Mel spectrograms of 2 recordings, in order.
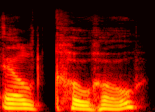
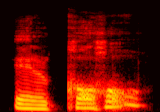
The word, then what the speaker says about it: El Cojo: just a minute who's el co-ho i pronounced it in the english fashion but bard gave the word its rasping spanish aspirate as he repeated it el cojo he queried that's a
